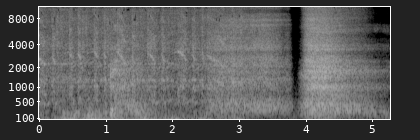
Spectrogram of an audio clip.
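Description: car engine cranking

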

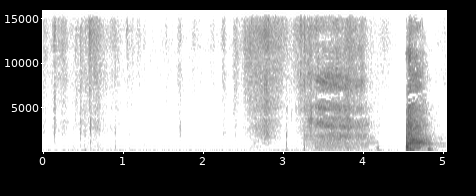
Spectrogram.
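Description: coughing

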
